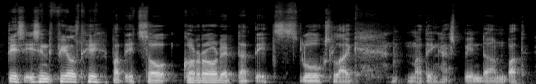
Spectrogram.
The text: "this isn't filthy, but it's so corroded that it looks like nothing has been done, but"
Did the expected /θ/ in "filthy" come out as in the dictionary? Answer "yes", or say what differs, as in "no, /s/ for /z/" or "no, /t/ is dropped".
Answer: no, /t/ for /θ/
